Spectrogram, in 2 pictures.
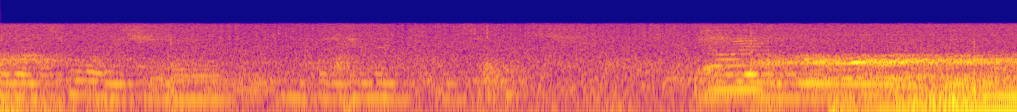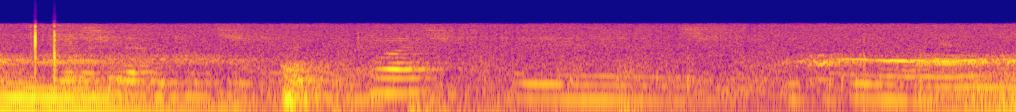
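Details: A sleeping female pet snoring: slow, tonal, buzzing breaths that rise and fall over several seconds.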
